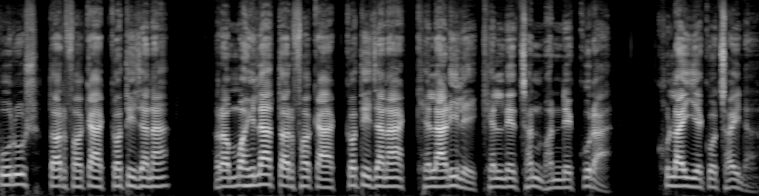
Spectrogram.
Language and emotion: Nepali, neutral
